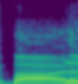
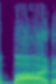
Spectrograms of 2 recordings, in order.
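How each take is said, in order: First: बाळ drawn out, ending in curled-tongue "la"; retroflex l ending. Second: बाळ ending in a hard retroflex d; misread with d. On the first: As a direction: say बाळ as "baa-la", not "baad". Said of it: "कैसे पढ़ेंगे". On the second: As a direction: say बाळ as "baad". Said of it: "तो इसको बाळ नहीं". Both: Shown as a demonstration.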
